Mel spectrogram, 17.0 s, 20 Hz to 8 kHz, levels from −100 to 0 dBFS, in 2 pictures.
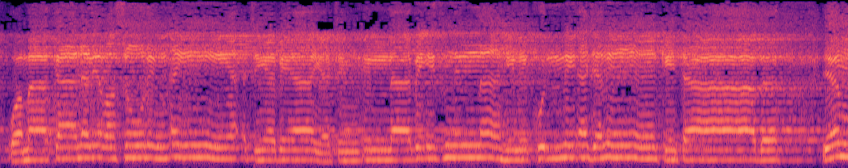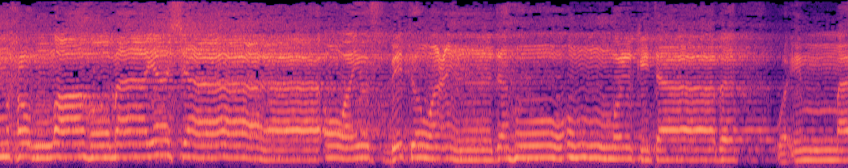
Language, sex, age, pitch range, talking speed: Arabic, male, 30-49, 175-215 Hz, 75 wpm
